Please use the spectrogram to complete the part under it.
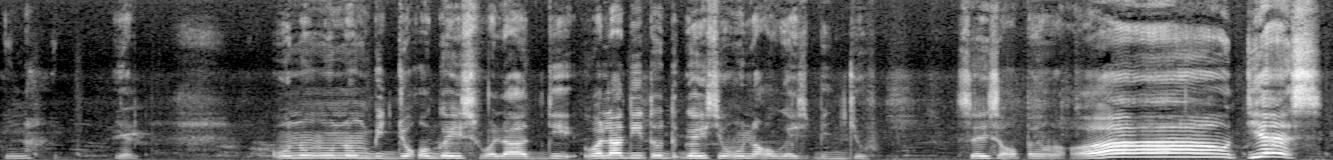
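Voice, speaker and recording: Excitable gravelly woman gaming. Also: on the high side, a little slow. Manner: excitable, yelps and self-praise. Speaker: gameplay streamer. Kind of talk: casual gameplay commentary.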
